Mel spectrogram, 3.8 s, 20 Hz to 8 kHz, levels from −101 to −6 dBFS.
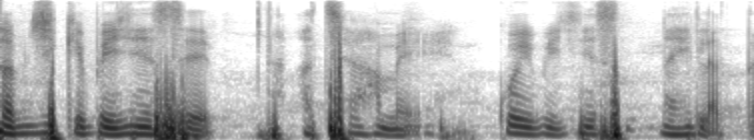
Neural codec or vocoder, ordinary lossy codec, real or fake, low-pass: none; none; real; none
